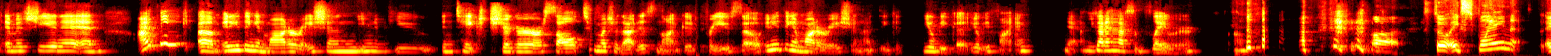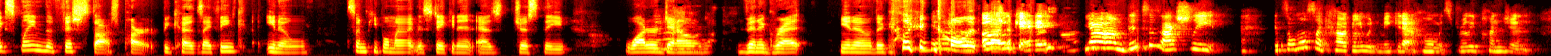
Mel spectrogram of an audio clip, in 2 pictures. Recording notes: This program was recorded via video conference on April 16th, 2021 by the Commonwealth Club of California.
